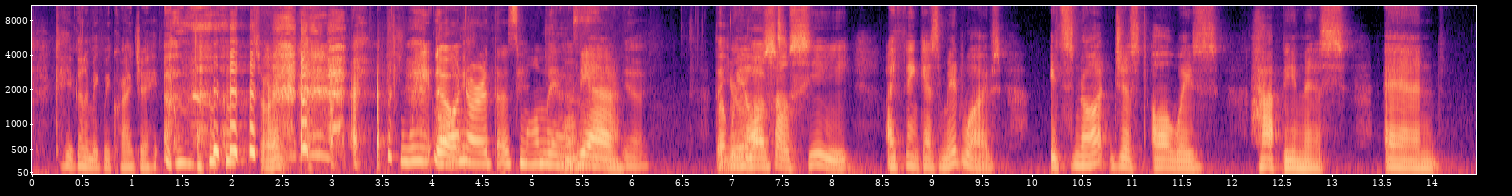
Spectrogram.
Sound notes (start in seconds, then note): 1.3 laughing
